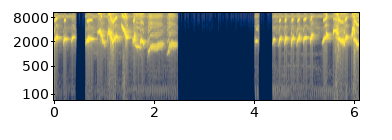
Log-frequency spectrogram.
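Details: White-rumped shama, young male, in rich song for training birds: quick chirp series, swooping whistles and harsh notes, a pause, then fast repeated chirps building into varied phrases.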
